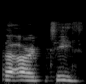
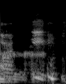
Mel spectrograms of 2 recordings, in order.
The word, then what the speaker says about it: Artiste: It's TheArtiste, but yeah, the rest of it is right. Jamie, the artiste.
